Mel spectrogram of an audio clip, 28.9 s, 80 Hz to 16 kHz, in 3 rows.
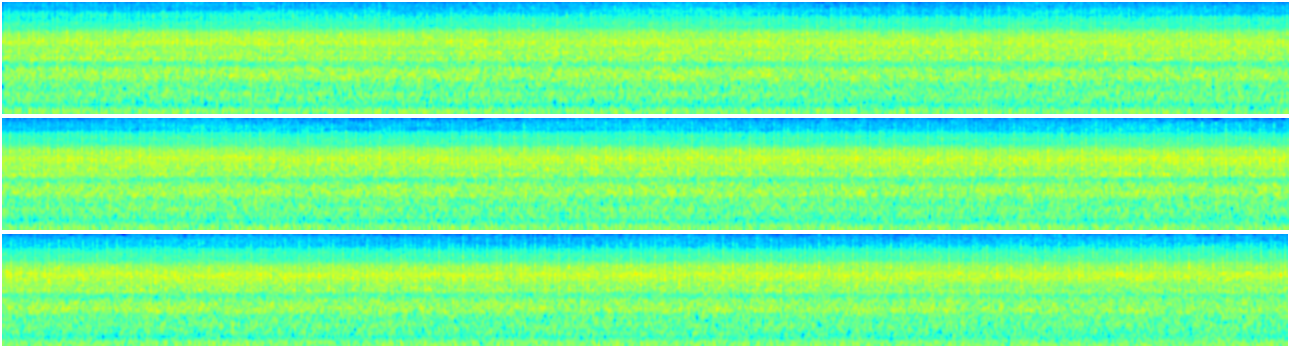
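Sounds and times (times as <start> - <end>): pressure washer engine running: 0.0 - 28.9.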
